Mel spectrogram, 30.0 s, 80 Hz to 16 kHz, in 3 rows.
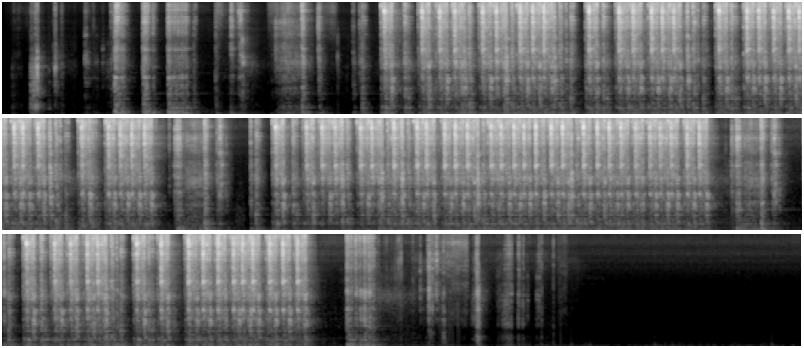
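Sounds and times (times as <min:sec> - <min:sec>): typewriter key strikes: 0:13.4 - 0:24.7.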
